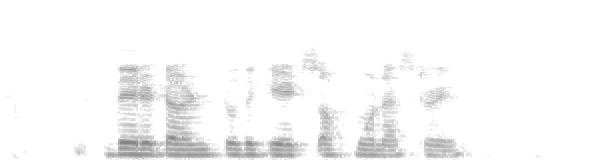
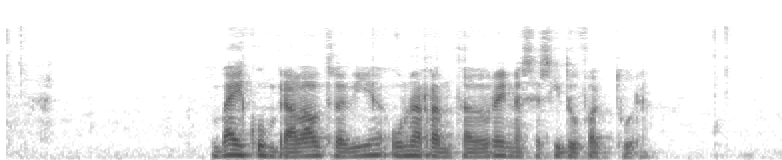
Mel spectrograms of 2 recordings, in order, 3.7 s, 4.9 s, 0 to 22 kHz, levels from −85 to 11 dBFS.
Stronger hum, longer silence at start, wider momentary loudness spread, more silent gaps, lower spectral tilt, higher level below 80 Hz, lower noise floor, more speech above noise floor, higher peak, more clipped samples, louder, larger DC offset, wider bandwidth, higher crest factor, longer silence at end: neither; second, 0.45 s vs 1.3 s; first, 15 LU vs 12 LU; neither; second, -4.5 dB/octave vs -7.5 dB/octave; second, -86 dBFS vs -52 dBFS; first, -85 dBFS vs -69 dBFS; second, 38 dB vs 45 dB; second, -30 dBFS vs -6 dBFS; neither; second, -47 LUFS vs -24 LUFS; neither; second, 7.2 kHz vs 11 kHz; about the same, 20 dB vs 20 dB; about the same, 0.8 s vs 0.85 s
